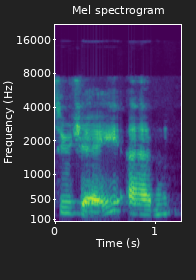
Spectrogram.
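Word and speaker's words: Suger: like sugar or something but his name is pronounced sue J was the Bishop of Santa Annie looks like st.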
